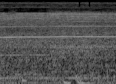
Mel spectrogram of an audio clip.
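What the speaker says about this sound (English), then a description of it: "I'm going to use my cordless drill" Cordless drill backing screws out of an Arcade1up cabinet control panel, a short steady whir at close range with a brief dip in pitch midway.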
